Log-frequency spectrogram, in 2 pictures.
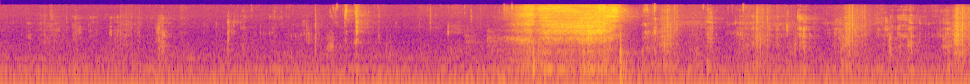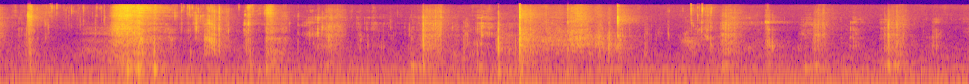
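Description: Close-miked chewing of a large mouthful of bibimbap (rice mixed with lettuce, greens and meat), with crunching and wet mouth clicks throughout and a louder noisy burst about three seconds in.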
